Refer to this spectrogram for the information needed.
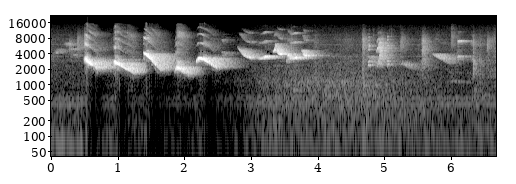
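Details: Green-winged saltator delivering a pixarro original phrase: a fast run of strong, downward-slurred whistles, then higher softer whistled notes trailing off, over a quiet low hum.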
